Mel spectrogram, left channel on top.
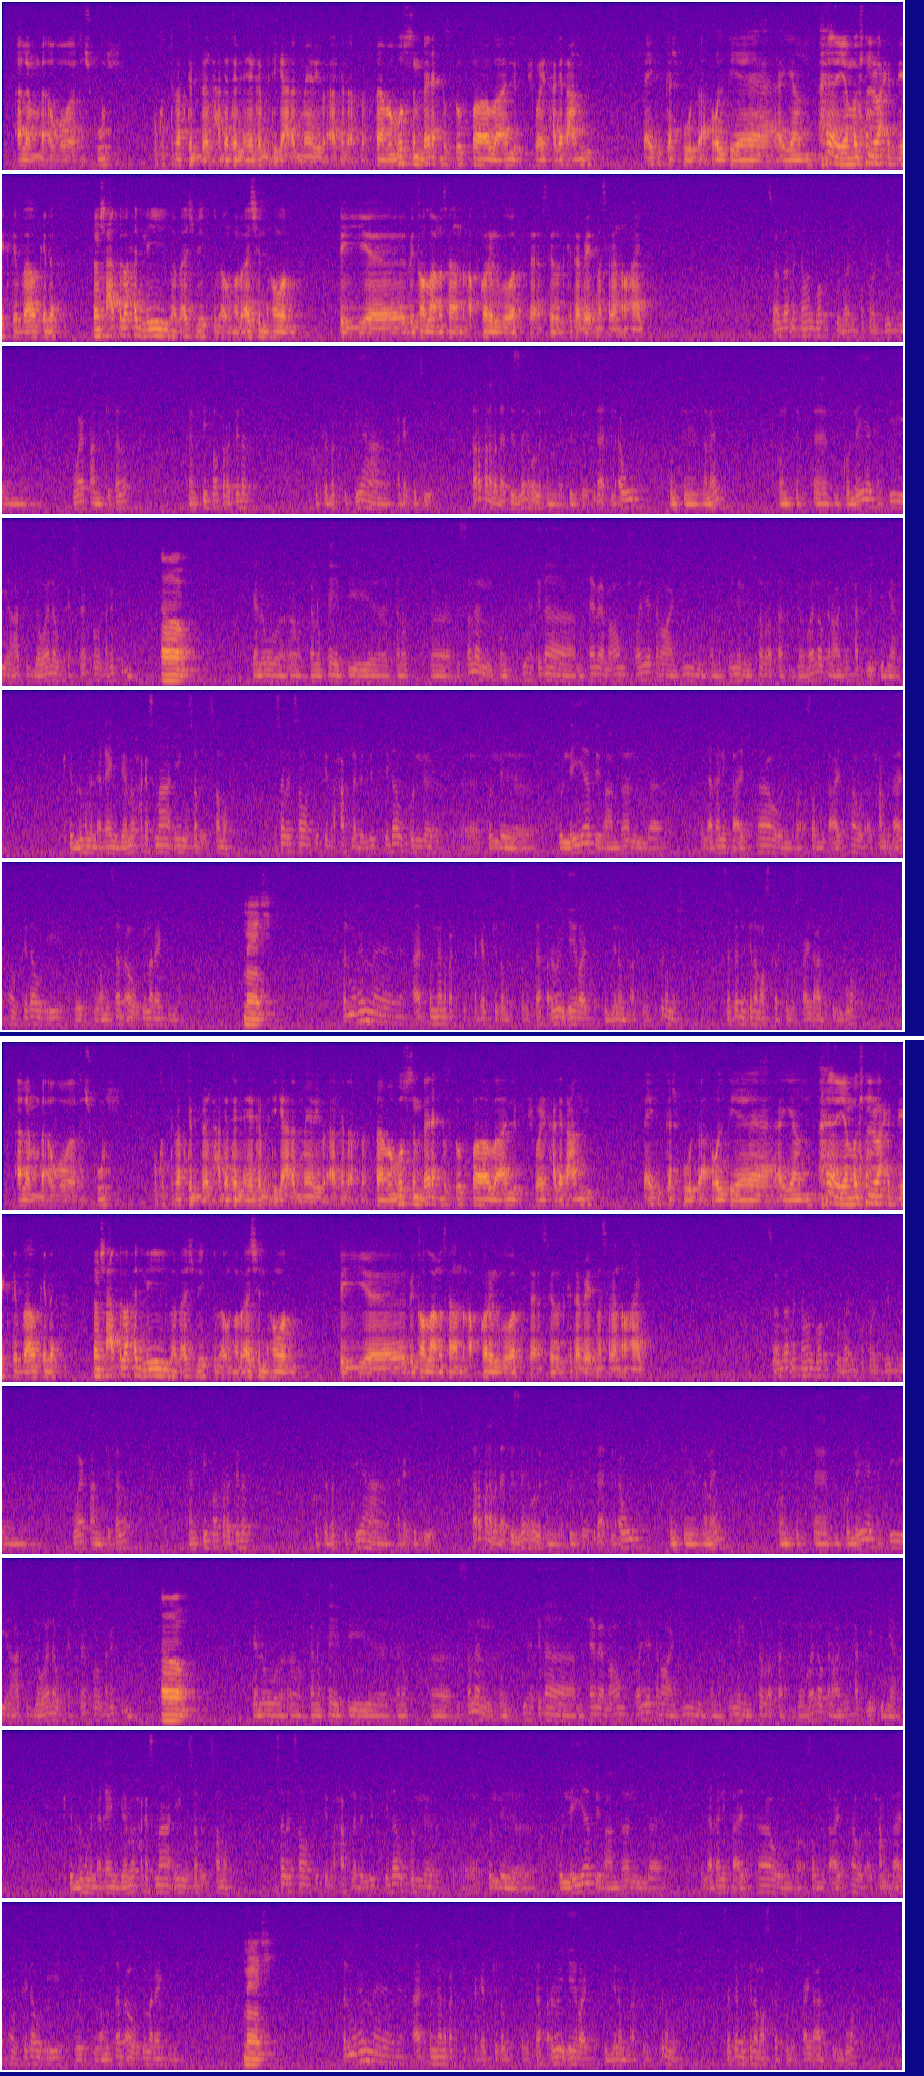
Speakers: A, on the left (about 25°); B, on the left (about 65°).
A: قلم بقى وكشكول وكنت بكتب الحاجات اللي هي كانت بتيجي على دماغي بقى كده ف- فببص امبارح بالصدفه بقلب في شويه حاجات عندي لقيت الكشكول بقى فقلت ياه ايام <laughs> ايام ما كان الواحد بيكتب بقى وكده فمش عارف الواحد ليه ما بقاش بيكتب او ما بقاش ان هو بي... بيطلع مثلا الأفكار اللي جواه في صيغة كتابات مثلا أو حاجة
B: صدق انا كمان برضه بقالي فتره كبير آه، واقف عن الكتابه كان في فتره كده كنت بكتب فيها حاجات كتير تعرف انا بدات ازاي اقول لك انا بدات ازاي بدات الاول كنت زمان كنت في في الكليه كان في عارف الجواله والكشافه والحاجات دي
A: اه
B: كانوا آه، كانوا في في آه، كانوا في في السنة اللي كنت فيها كده متابع معاهم شوية كانوا عايزين كانوا داخلين المسابقة بتاعة الجوالة وكانوا عايزين حد يكتب يعني يكتب لهم الأغاني بيعملوا حاجة اسمها إيه مسابقة سمر مسابقة سمر دي بتبقى حفلة بالليل كده وكل آه، كل كلية بيبقى عندها ال- الأغاني بتاعتها والرقصات بتاعتها والألحان بتاعتها وكده وإيه وبتبقى مسابقة وفي مراكز وكده
A: ماشي
B: فالمهم آه، عرفوا ان انا بكتب حاجات كده بسيطه وبتاع فقالوا لي ايه رايك تكتب لنا مش عارف ايه قلت لهم ماشي سافرنا كده معسكر في بورسعيد قعدة في اسبوع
